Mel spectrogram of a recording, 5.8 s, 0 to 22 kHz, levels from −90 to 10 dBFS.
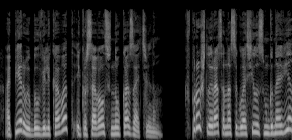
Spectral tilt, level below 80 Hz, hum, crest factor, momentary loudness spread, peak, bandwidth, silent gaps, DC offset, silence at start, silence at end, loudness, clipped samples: -4.5 dB/octave; -76 dBFS; none; 14 dB; 7 LU; -12 dBFS; 17 kHz; 3.30-3.65 s; under 0.1%; 0.1 s; 0 s; -26 LUFS; under 0.1%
